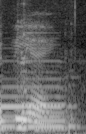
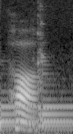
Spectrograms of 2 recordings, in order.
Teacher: in how they are produced for example when you say ba your vocal cords start to vibrate as soon as you begin the sound but when you say po there is a 60 millisecond lag between the time you start the P sound and the time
